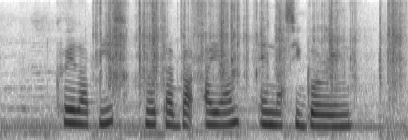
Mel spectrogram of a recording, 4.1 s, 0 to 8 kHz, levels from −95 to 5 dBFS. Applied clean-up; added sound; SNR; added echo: none; Coin (dropping); 12 dB; none.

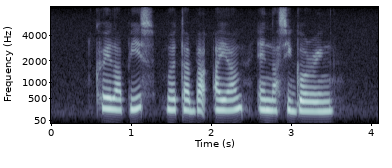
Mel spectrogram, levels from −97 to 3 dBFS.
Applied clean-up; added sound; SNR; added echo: none; none; none; none.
